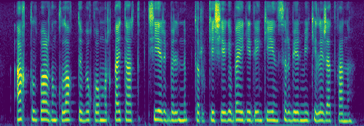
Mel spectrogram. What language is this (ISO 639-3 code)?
kaz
